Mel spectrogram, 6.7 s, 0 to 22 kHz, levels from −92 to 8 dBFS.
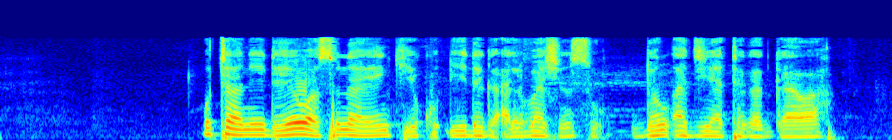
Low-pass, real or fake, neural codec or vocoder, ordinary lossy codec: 7.2 kHz; real; none; MP3, 48 kbps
